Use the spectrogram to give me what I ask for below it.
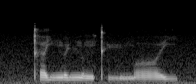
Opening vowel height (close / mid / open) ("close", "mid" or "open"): open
